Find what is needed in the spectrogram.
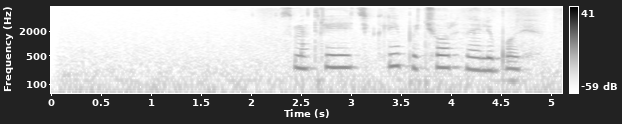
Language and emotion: Russian, sad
